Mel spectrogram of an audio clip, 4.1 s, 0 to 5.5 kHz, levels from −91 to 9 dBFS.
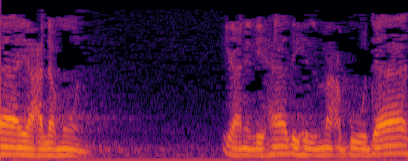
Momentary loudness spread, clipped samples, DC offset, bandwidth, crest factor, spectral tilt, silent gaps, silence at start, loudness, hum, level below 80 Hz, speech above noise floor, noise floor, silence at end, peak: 9 LU; under 0.1%; 0.6%; 4.5 kHz; 14 dB; -12 dB/octave; none; 0 s; -24 LUFS; none; -54 dBFS; 31 dB; -53 dBFS; 0 s; -10 dBFS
